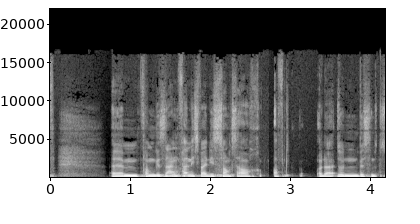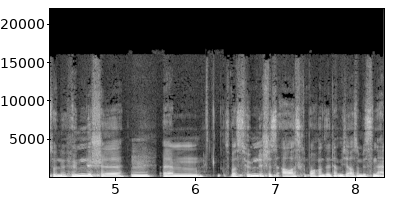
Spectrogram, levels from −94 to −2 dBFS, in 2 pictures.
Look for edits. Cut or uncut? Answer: cut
